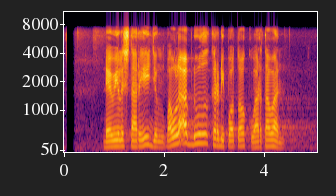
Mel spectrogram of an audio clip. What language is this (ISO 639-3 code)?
sun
